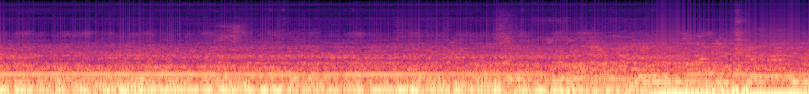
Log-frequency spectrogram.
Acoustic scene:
bus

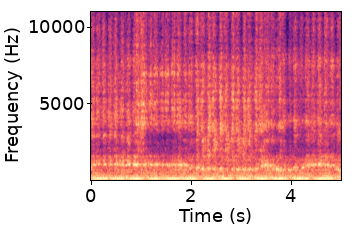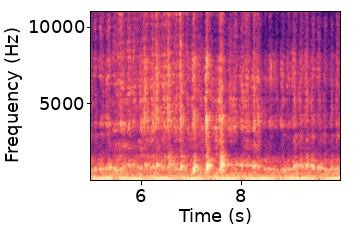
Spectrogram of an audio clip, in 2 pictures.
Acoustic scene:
restroom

